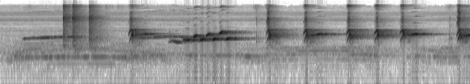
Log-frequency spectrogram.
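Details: Caged white-rumped shama in full contest-ready song, Indonesia: clear whistled phrases near the upper-middle range, a long rising whistle then rapid twittering, followed by bright whistled notes repeated about every second.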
